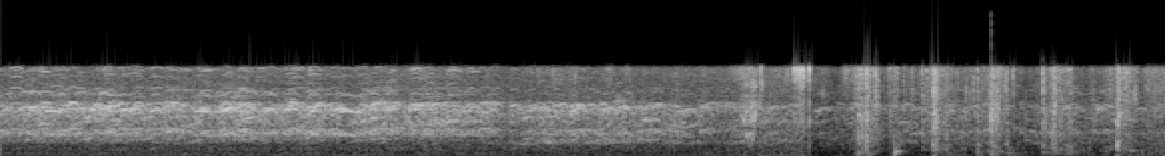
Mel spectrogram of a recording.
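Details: Many geese on a partially frozen lake, a dense chorus of overlapping nasal honks filling the first half, then thinning into separate sharp honks and clicks toward the end.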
